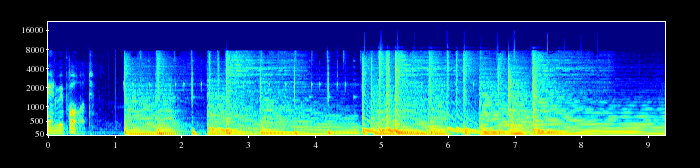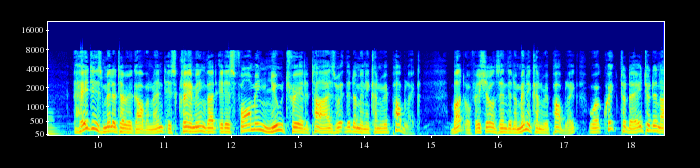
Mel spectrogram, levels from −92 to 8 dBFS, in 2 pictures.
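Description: From 4.5 s to 8.25 s a resampler restarted on every block produces regular ticks at 4 Hz, present only while there is signal. Each 250 ms block was converted from 16 kHz to 48 kHz on its own, so every block edge carries a small discontinuity.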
